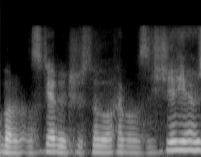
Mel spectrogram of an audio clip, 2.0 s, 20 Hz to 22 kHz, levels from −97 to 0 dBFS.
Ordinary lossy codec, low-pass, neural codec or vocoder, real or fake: AAC, 64 kbps; 10.8 kHz; codec, 16 kHz in and 24 kHz out, 0.4 kbps, LongCat-Audio-Codec, four codebook decoder; fake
